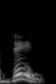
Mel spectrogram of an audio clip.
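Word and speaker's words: gaol: word आहे याचा अर्थ याच प्रोनन्सशन सुद्धा जेल असं करतात जेल जी ए ओ एल जेल म्हणजे जो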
